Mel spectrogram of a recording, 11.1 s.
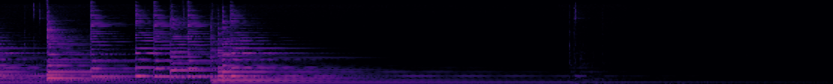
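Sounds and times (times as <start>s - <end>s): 
German Lautenwerck lute-harpsichord playing: 0.0s - 5.2s.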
